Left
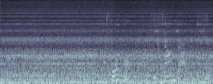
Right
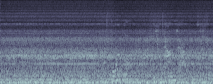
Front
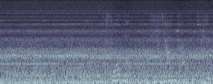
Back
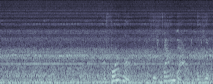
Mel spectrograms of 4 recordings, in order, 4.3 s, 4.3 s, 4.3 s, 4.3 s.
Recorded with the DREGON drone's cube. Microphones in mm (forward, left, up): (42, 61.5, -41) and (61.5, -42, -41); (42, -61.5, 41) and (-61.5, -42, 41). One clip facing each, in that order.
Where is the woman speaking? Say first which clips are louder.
Left 5 dB, back 8 dB; 150° left, 4 m.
